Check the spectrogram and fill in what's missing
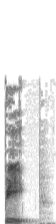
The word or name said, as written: beep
